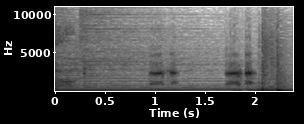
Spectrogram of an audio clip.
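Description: Cartoon toad croaking in two short double croaks, one about a second in and one near the end, over a held chord of theme-song music raised two semitones in pitch.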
